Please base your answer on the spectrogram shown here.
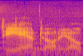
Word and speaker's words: Dantonio: was Dantonio come on I have spelled just like your name they pronounced it deantonio but well that's how I really pronounce my name yeah but but yeah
